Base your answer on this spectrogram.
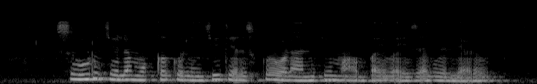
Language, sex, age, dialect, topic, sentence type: Telugu, male, 18-24, Telangana, agriculture, statement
